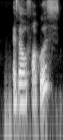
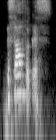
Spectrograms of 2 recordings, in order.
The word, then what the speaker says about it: esophagus: I don't know if I pronounced that correctly. We say it like this at university in Iran. Esophagus. Let me check the pronunciation. I pronounced that incorrectly. Esophagus.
